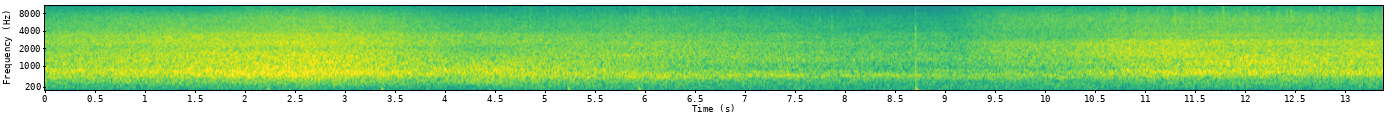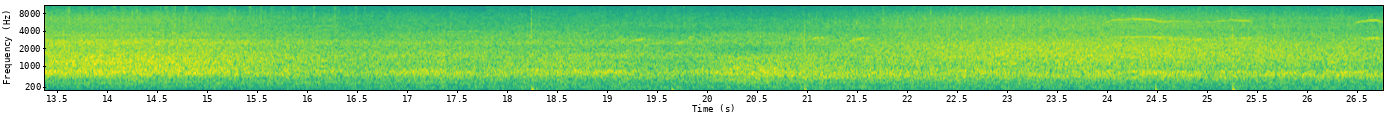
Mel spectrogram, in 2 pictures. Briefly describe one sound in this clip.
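A large crowd roars and murmurs steadily in a big stadium.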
